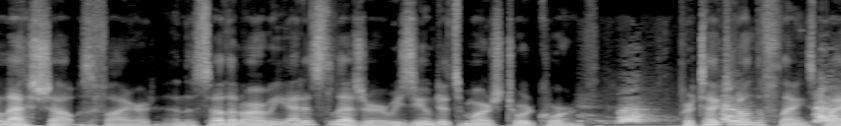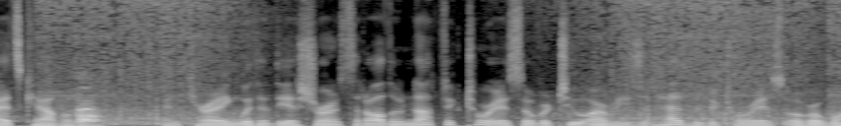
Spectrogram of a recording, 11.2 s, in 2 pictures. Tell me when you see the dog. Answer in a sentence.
You can hear the dog from 3.9 to 6.3 s.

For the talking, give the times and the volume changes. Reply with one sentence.
The talking can be heard from 0.0 to 11.1 s, at a steady volume.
